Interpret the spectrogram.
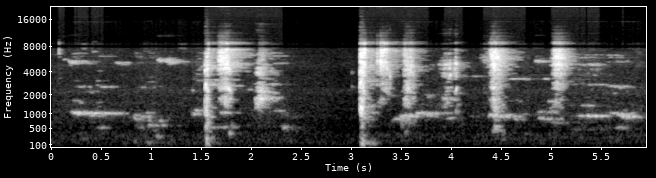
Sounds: Sneeze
